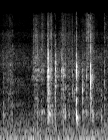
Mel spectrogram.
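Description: Faint crinkling and crackling of paper being folded and creased by hand, a quick run of small sharp crinkles starting about half a second in.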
